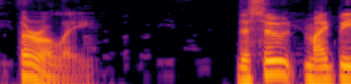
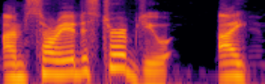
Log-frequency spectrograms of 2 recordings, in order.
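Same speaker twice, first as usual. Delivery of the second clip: high, eager fluttering agreement; flustered little man; 8 semitones higher, 3 dB louder than usual. Acted. Hoag agreeing to the detective, high and flustered. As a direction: hurry to agree, a bit flustered.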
